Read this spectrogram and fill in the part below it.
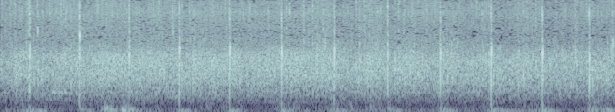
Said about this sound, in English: Let's give the class a round of applause.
